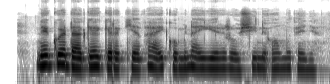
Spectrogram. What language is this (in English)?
Kikuyu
